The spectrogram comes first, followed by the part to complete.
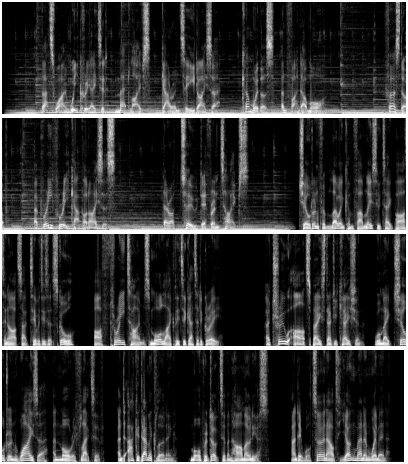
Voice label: Corporate Explainer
